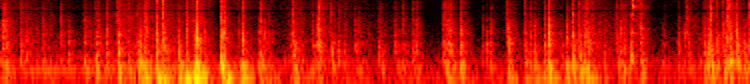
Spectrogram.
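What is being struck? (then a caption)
Plastic water bottle. Fingernails tap on a medium-size clear plastic PET water bottle with a white cap, hollow and appearing to hold water, held in the hands. Quick, irregular clicky taps patter in short bursts, with dry, hollow knocks that die away almost at once.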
